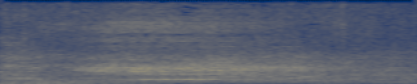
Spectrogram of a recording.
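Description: A sheep bleating once, a single call lasting about a second, over the murmur of a large hall.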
